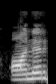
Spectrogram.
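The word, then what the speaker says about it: honour: सो silent letter, Wraith में कौन सा है, डब्ल्यू, इसे डब्ल्यू को हम प्रोनाउंस नहीं करते हैं। देन नॉलेज में के, ऑनर में एच, काम में एल, फिर निमोनिया में ये पी जो है वो साइलेंट होता है, ओके।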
